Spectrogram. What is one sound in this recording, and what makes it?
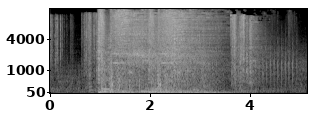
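A loud burst booms and rumbles.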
